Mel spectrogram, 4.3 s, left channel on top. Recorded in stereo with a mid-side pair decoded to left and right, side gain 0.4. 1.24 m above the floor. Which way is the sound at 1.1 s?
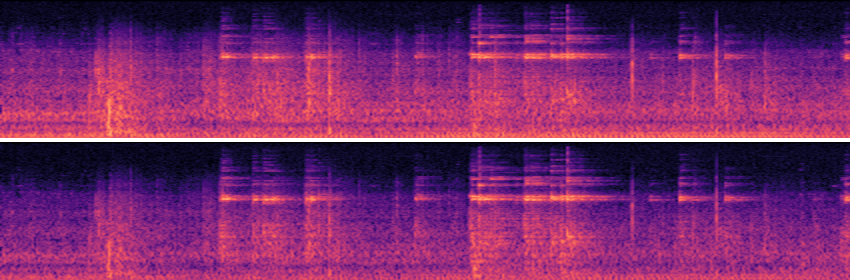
15° right.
